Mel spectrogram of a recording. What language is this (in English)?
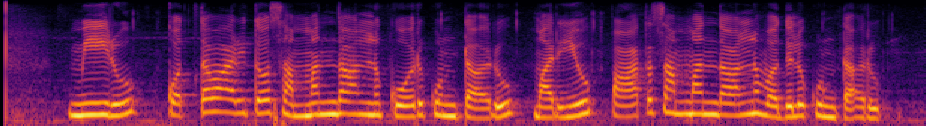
Telugu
